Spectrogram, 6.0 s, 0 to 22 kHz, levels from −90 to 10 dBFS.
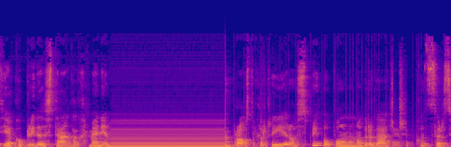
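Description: Just after "pride stranka k meni", from 1.49 to 3.00 s, a system hang loop replays one 20 ms slice of buffer, a 50 Hz buzz that shows as identical repeating waveform cycles and evenly spaced spectral lines.

From 3.12 to 5.77 s, a train of clicks, about forty irregular ticks averaging 15.5 per second and peaking around signal level, likely from interference. Each click appears as a thin vertical streak.

Frames arrive out of order from 3.38 to 3.57 s and again from 5.23 to 5.43 s. Neighbouring blocks of about 93 ms are swapped, which fits four-frame runs, producing a garbled flutter.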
